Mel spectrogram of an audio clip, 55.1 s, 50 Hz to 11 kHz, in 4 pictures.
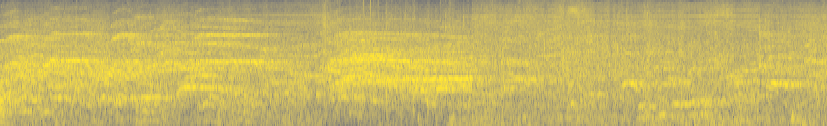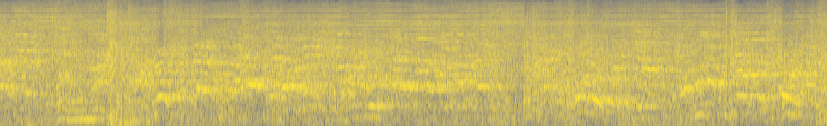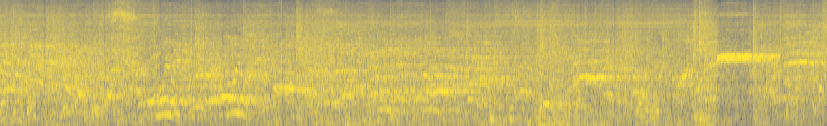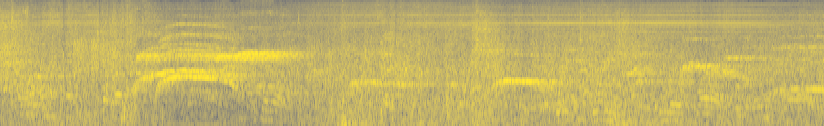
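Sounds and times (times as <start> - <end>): crowd shouting and cheering: 0.0 - 55.0
children's voices: 7.6 - 39.4.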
